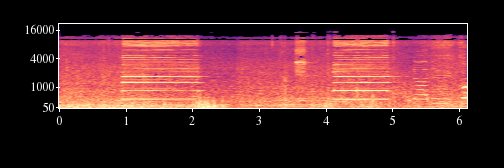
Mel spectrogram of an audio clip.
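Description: A car horn honks in long blasts.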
